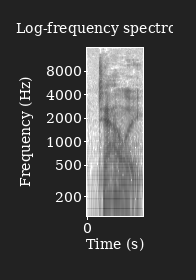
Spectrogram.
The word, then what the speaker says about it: Talei: Ben anyway gotcha and am I pronouncing your name right yeah absolutely tally you're one of the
